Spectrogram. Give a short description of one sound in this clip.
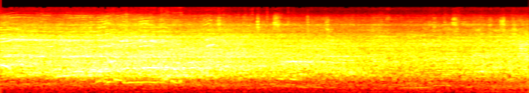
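A large crowd cheers and screams in an echoing hall.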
